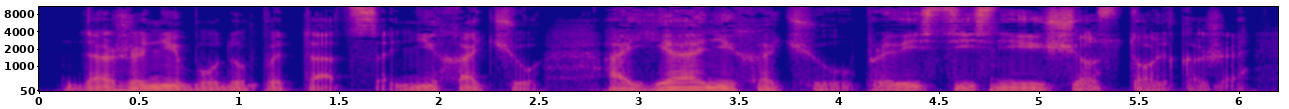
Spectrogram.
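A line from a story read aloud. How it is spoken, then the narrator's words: Heavy groan, old man. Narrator (Russian): тяжело простонал дед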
